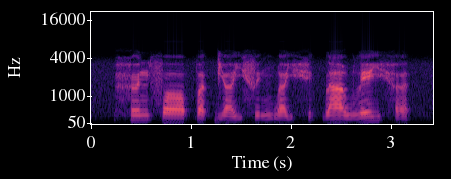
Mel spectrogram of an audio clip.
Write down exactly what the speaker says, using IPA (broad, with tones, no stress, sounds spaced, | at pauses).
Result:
h ɵ˥ n f ɔː˧ p ɐ˧ k̚ j ɐ˨˧ j f ɪ˨˧ ŋ w ɐ˨˧ j h ɪ˨ k̚ l aː˧ w l e˥ j h ɐ˨˥ t̚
